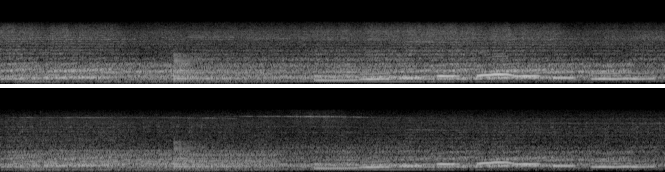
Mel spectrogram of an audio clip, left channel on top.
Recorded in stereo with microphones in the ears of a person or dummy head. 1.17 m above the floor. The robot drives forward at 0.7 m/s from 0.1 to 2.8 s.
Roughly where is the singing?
Left.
